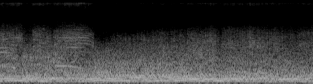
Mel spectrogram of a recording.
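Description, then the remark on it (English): Loud, steady engine roar from racing boats coming down the back stretch past the Detroit Yacht Club about 40 seconds before the start gun, a broad droning rumble with low harmonic tones that waver slightly in pitch, filling the whole stretch without a break. “The three of the boats are on the back stretch now.”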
